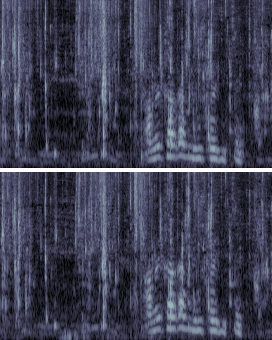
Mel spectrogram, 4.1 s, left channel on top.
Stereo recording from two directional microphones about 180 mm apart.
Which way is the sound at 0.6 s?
55° left (ahead or behind).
